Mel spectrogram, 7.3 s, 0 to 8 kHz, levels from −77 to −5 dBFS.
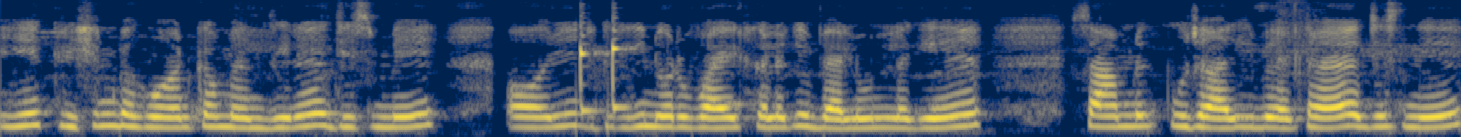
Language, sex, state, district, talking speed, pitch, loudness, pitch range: Hindi, female, Punjab, Pathankot, 170 wpm, 230 Hz, -15 LUFS, 220-245 Hz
